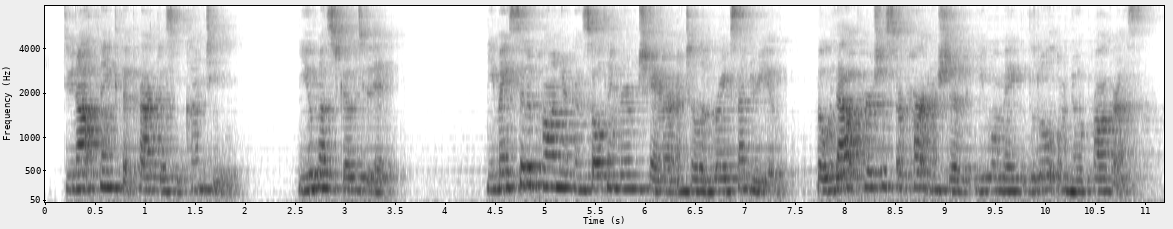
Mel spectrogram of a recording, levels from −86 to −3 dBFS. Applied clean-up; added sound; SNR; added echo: neural separator model SepFormer DNS4.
